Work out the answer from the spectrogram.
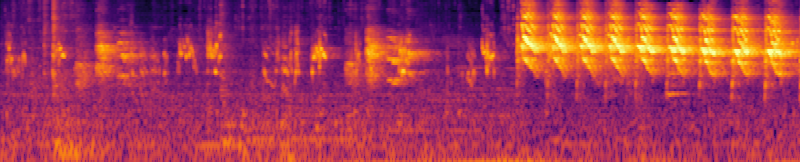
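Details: Budgerigar chatter of soft warbles that gives way to a loud, regular series of harsh chirps repeated about three times a second.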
